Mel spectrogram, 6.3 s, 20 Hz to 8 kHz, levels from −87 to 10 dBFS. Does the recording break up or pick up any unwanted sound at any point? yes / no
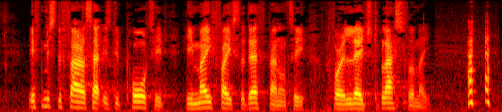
yes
